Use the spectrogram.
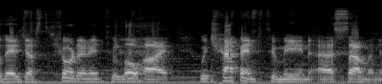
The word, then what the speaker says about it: LoHii: Do you pronounce it LoHii or Me LoHii? too. It's LoHii.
